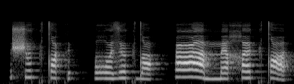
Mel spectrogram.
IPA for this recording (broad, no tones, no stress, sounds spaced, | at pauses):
ʃ ɵ k tˤ ʏ k | ʁʷ ɛ z ɵ k dˤ ʏ | ʕ a mː ɛ χ ɜ k tˤ ɛ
